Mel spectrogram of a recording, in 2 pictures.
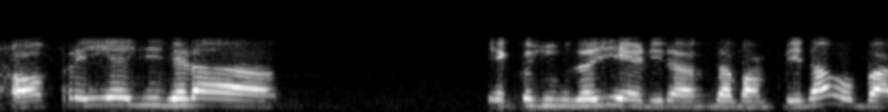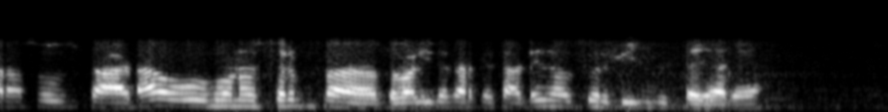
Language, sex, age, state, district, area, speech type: Punjabi, male, 18-30, Punjab, Muktsar, rural, conversation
